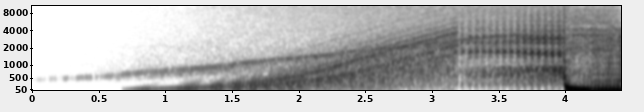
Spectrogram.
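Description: Synthesized rising sweep, climbing steadily in pitch and growing louder, with a deep rumble underneath and a fast fluttering pulse near the end: an electronic riser building into the intro music.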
